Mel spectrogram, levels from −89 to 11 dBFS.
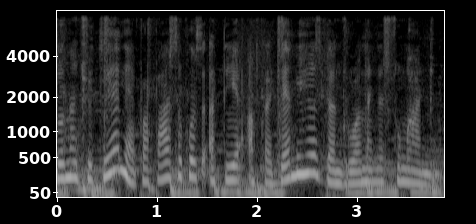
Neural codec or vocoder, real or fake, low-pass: codec, 44.1 kHz, 3.4 kbps, Pupu-Codec; fake; 7.2 kHz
